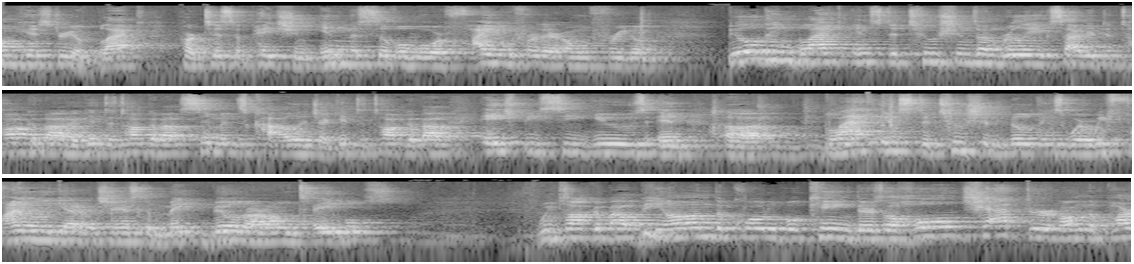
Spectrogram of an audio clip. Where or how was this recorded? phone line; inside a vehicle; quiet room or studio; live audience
live audience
